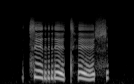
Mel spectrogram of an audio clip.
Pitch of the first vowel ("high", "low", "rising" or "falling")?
falling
